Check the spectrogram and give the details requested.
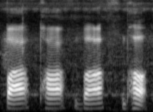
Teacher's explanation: इसमें कौन कौन आता है, तो हर्षऊ, दीर्घऊ, प वर्ग, ठीक है, प वर्ग में जो भी है आपका प, फ, ब, भ, जब ये सब वर्ण बोलते हैं ना तो हमारा जो ओष्ठ है, दोनों होंठ आपस में सट जाता है। दोनों होंठ आपस में सट जाता है, इसीलिए इसे औष्ठ्य वर्ण कहा जाता है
